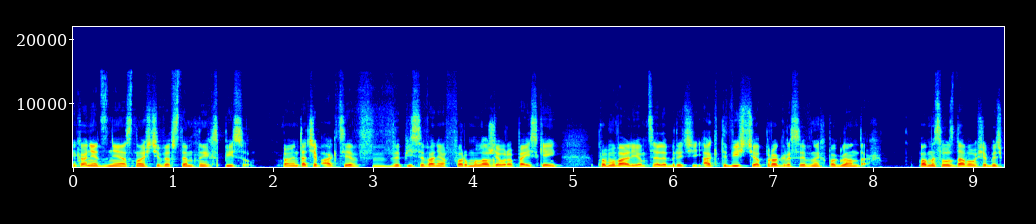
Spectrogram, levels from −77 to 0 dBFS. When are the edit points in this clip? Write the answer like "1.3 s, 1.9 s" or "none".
1.4 s, 2.5 s, 4.2 s, 5.7 s, 6.3 s, 7.5 s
